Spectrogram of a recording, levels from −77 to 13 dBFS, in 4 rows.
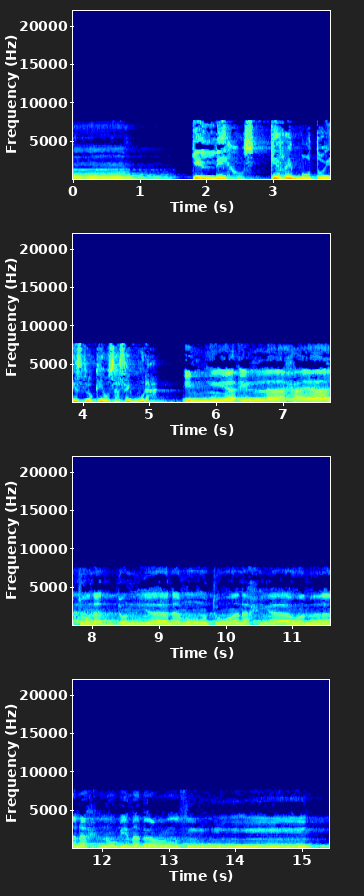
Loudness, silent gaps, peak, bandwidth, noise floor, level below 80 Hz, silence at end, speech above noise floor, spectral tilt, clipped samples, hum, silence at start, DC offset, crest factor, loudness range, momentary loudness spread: -22 LUFS; none; -4 dBFS; 8 kHz; -45 dBFS; -50 dBFS; 0 s; 23 dB; -6 dB/octave; under 0.1%; none; 0 s; under 0.1%; 18 dB; 5 LU; 8 LU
